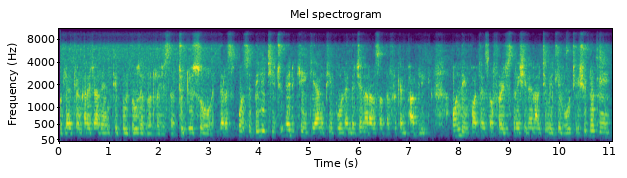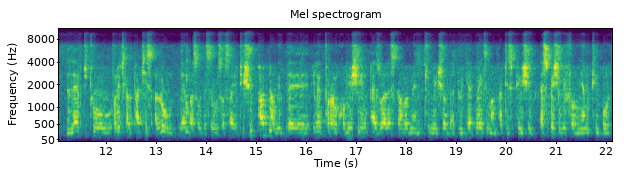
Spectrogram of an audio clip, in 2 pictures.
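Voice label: English; Voter Registration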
